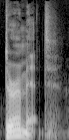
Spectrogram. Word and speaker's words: Dermot: Just to clarify, his name is the name Dermot is quite common in Ireland, and it's pronounced Dermot. Okay, like a catcher's mitt. Dermot, there it is.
